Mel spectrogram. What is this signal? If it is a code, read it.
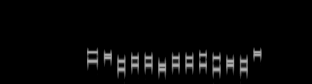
Multi-frequency trunk signalling (R1, as on North American trunks), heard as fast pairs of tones, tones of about 70 ms. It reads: KP 02551558432 ST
